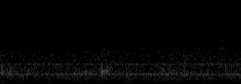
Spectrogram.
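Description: Faint soft swishing of a small mop brush rubbing aluminum powder pigment into the surface of a brown trout reproduction, in short repeated strokes, over a faint steady hum.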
